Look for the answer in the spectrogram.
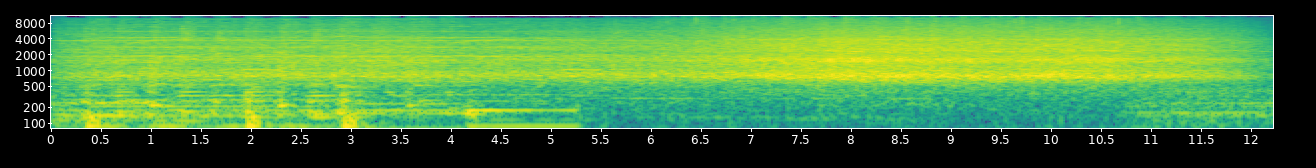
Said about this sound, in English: the audience lost their minds with cheering and applause.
